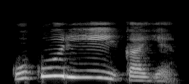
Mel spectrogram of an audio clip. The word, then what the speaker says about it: кукурікає: падає на звук а кукурікає наголос падає на склад рі дзюрчить наголос падає на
